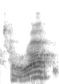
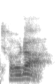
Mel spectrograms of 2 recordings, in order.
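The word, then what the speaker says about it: תורה: Usually in Hebrew, the emphasis is on the last syllable of the word, right, which is called milara. And so that's like the word Torah, right? Not Torah, but Torah. Not Shabbat, right? But Shabbat, right?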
